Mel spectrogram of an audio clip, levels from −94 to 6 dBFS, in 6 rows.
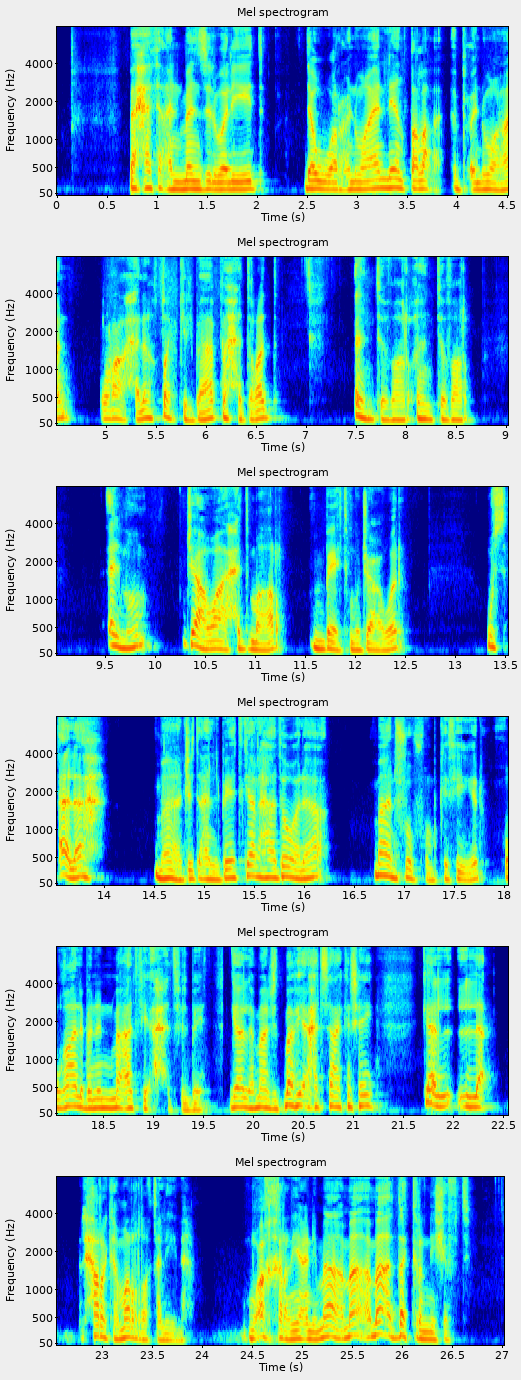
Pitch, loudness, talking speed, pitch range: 135 Hz, -19 LUFS, 140 wpm, 120-155 Hz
